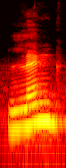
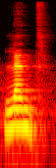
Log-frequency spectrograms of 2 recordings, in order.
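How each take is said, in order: First: लेंथ said with a nasal ng and a hard g-like ending; correct pronunciation. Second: लेंथ said with a dental t ending, as people usually say it; common Pakistani pronunciation. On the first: Teacher showing students the correct way to say लेंथ. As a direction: end लेंथ on ng, not on a dental t. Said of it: "तो क्या pronounce करना है आपने?". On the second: Teacher showing students the usual local way of saying लेंथ. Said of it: "यहाँ पे लोग pronounce करते हैं". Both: Shown as a demonstration.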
